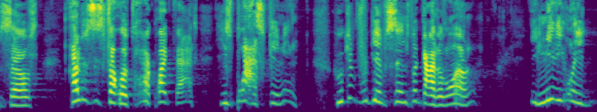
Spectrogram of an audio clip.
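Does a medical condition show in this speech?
Yes: cerebral palsy; congenital.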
